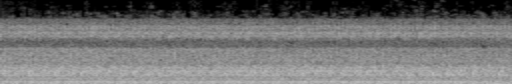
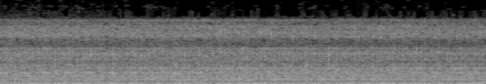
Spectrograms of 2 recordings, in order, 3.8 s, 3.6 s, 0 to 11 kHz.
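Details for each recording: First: Audi Q7 3.6 FSI VR6 with a knock during warm-up, start after replacing the timing chain kit, oil pump and flushed hydraulic lifters: smooth quiet idle, even hum, no ticking or rattle; normal idle. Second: Audi Q7 3.6 FSI VR6: a dry, busy rattle over the idle that is absent cold, appears and grows louder as the engine warms, and vanishes when driving. Compression checked. Owner suspects the cam phaser.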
